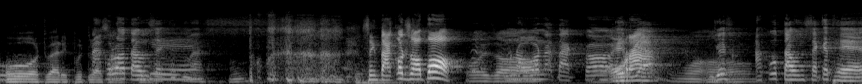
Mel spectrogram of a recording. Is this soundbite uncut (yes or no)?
yes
